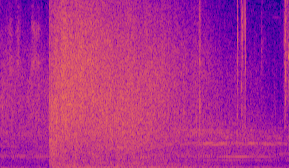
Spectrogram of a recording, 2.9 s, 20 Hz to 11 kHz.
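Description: Cannon fire in the video game Resident Evil 4 lands as a sudden loud boom that rolls into a sustained heavy rumble lasting a couple of seconds, with faint game tones lingering beneath.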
